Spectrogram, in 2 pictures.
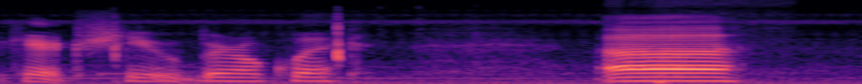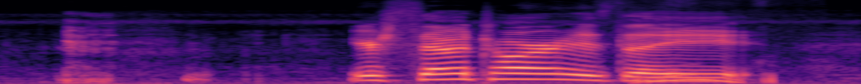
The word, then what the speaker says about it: scimitar: Okay, so I would like to take out my, how do you even pronounce that weapon? Rapier or It's scimitar?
